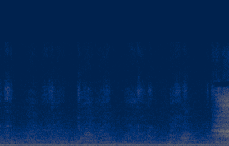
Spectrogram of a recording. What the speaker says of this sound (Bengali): এটা ডিটেলসটা একটু লিখি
